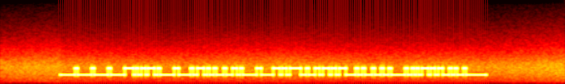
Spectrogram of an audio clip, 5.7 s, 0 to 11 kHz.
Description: RTTY (45.45 baud, 850 Hz shift), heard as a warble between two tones, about 1700 Hz centre. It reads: VA7V TU M1J CQ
